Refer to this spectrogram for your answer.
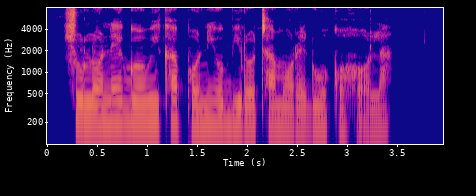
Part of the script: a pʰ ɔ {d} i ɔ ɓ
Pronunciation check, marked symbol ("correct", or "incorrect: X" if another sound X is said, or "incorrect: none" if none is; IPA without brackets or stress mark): incorrect: n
